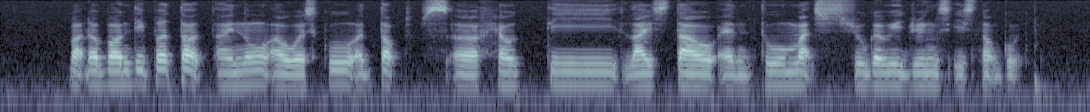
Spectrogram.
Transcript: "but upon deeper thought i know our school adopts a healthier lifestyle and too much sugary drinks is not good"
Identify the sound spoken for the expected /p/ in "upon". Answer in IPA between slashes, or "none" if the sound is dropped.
/b/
